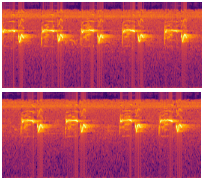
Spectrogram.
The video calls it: Olive Backed Tailorbird Sounds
